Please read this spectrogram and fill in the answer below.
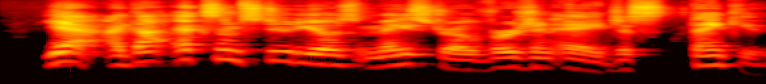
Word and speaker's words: Maestro: that it's already here this is Maestro or Maestro as you guys like to call them you say it wrong by XM Studios so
